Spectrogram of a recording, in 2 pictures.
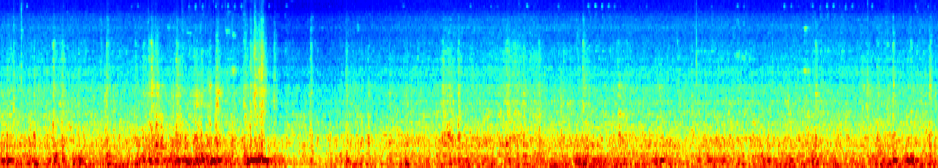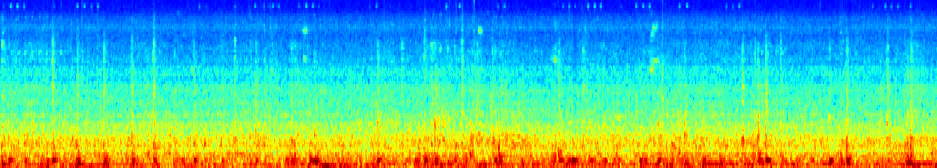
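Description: Amtrak Coast Starlight passenger train running along the track, a steady low rumble of wheels on rails. A few sharper wheel clicks come a few seconds in.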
